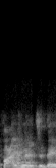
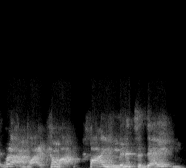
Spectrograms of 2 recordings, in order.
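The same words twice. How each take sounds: First: Said in the usual way. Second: Higher-pitched disbelieving question; incredulous. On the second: Retold or imitated. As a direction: push back, mildly incredulous. Retold disbelief at rabbi's claim.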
